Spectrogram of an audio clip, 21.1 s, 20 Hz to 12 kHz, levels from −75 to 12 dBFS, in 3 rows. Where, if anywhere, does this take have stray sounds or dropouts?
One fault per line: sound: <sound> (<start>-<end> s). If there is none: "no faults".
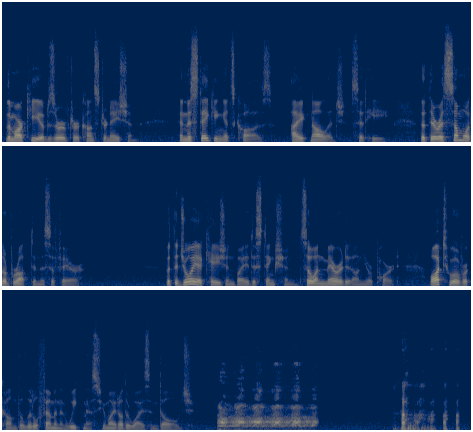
sound: bark (17.3-18.8 s)
sound: laugh (19.9-21.0 s)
